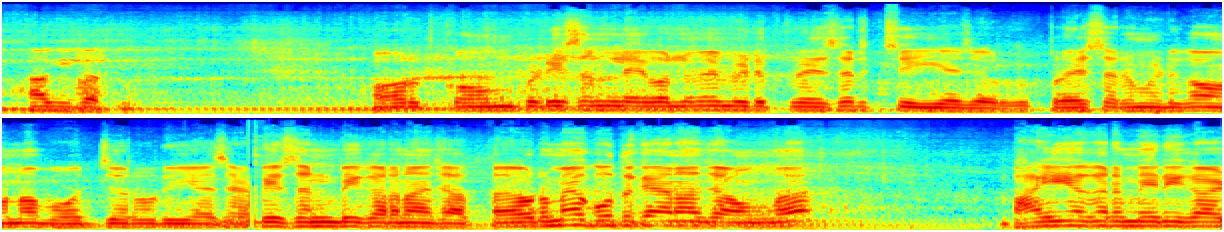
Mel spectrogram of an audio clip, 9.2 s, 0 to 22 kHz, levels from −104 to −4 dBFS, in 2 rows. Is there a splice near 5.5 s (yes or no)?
yes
